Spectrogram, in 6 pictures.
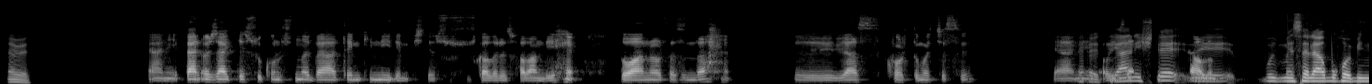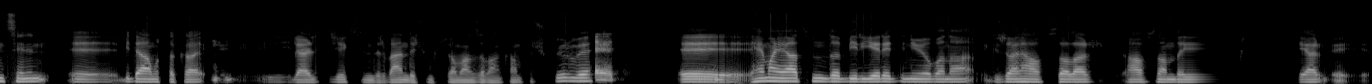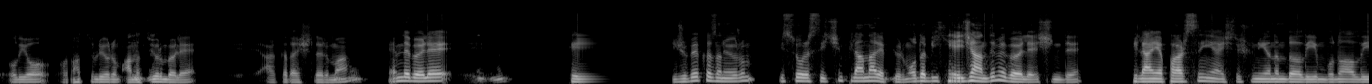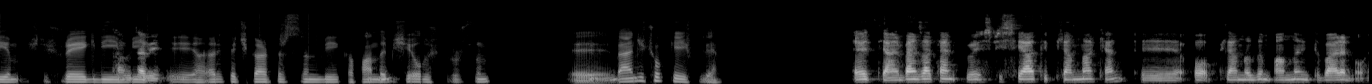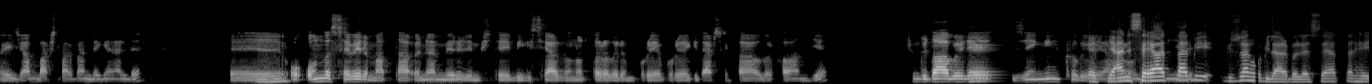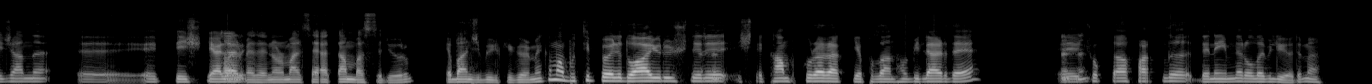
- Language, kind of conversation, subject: Turkish, unstructured, Hobiler insanların hayatında neden önemlidir?
- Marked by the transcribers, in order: distorted speech; laughing while speaking: "diye"; laughing while speaking: "ortasında"; other background noise; tapping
